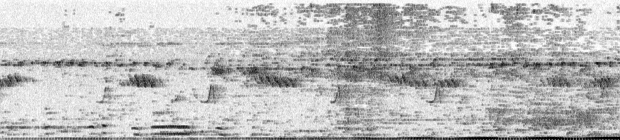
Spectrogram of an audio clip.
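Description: A recorded quail call played through a loudspeaker as a lure: low notes that pulse about twice a second and grow steadily louder.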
